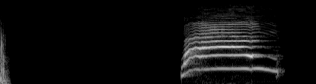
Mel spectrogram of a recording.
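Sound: cat meowing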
